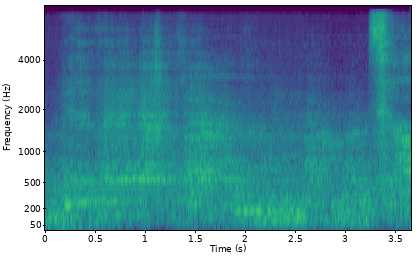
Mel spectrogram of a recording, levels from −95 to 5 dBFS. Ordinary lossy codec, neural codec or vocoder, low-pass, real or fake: none; codec, 16 kHz in and 24 kHz out, 0.6 kbps, FocalCodec, streaming, 4096 codes; 7.2 kHz; fake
